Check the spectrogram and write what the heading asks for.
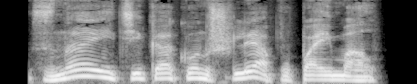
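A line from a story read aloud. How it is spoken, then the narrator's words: Hoarse watchman asking. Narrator (Russian): севшим голосом спросил сторож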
